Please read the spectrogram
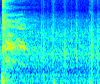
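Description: A man's brief high-pitched laugh in the first half-second, then quiet room tone with a few faint clicks.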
